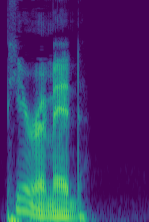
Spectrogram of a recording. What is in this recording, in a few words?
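"pyramid", American English; gcompris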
